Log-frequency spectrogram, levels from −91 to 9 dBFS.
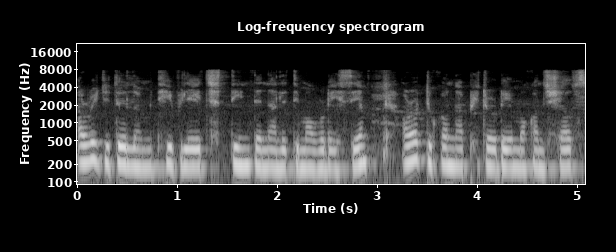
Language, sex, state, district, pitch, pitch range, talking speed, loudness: Nagamese, female, Nagaland, Dimapur, 180 Hz, 175-195 Hz, 225 wpm, -16 LUFS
